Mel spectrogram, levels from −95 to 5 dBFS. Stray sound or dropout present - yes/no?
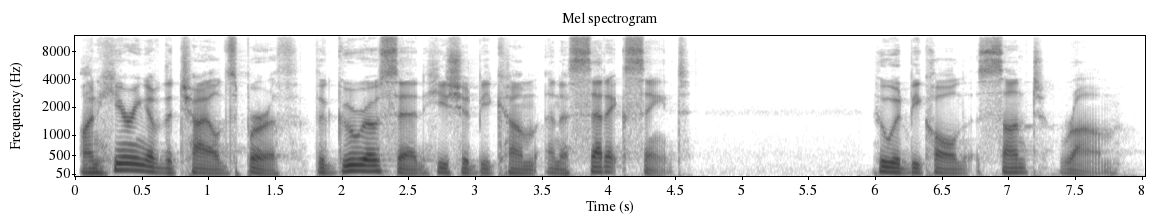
no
